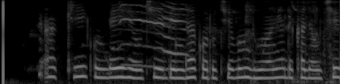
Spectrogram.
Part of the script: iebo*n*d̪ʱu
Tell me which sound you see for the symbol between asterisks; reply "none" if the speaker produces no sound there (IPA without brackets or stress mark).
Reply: ŋ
